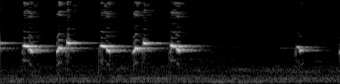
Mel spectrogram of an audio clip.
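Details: Yellow-vented bulbul singing a spirited phrase for prompting other bulbuls to respond: five loud, quick, liquid whistled notes in two seconds, then near silence with two faint closing notes.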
